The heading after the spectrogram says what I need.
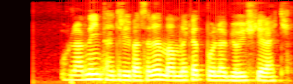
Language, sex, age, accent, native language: Uzbek, male, 18-24, Namangan, Uzbek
